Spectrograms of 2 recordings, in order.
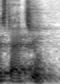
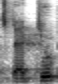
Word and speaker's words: statute: अब हम बात करते हैं वर्ड पे स्टैच्यू। बार-बार तो स्टचू का स्पेलिंग देख लेना। ठीक है? एस टी ए टी यू टी E that is स्टच्यू। Last वाला टी प्रोनाउंस नहीं होता है। स्टच्यूट नहीं है।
